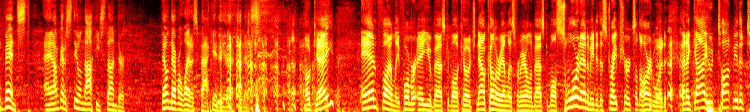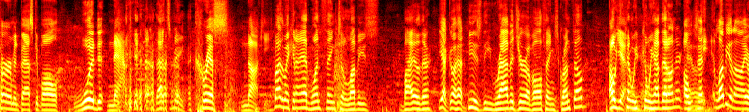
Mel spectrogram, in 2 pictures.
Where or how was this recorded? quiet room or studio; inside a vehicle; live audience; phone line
live audience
